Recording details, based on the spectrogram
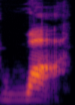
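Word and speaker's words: は: you already know that ha under certain circumstances can be pronounced wah wah is the old-fashioned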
